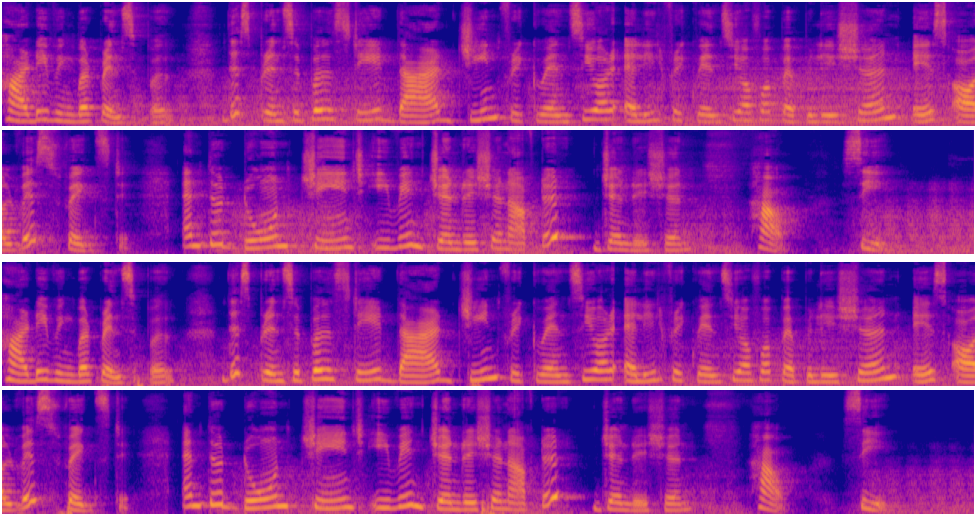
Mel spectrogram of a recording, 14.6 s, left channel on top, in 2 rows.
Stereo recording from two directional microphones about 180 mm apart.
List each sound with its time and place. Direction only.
0.0 s a woman's voice: 35° right (ahead or behind)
